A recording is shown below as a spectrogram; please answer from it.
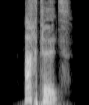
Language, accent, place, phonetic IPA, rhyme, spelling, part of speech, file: German, Germany, Berlin, [ˈaxtl̩s], -axtl̩s, Achtels, noun, De-Achtels.ogg
- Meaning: genitive singular of Achtel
